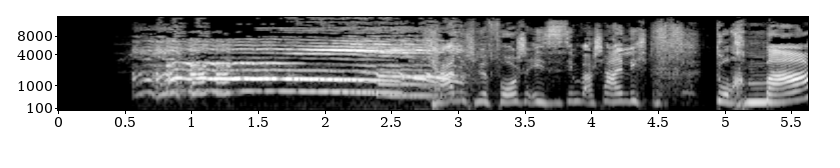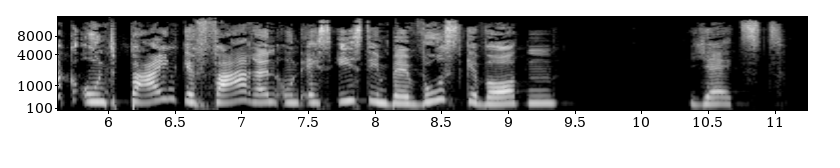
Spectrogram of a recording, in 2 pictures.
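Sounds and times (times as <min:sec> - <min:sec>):
rooster crowing: 0:00.5 - 0:03.0
speech: 0:03.2 - 0:09.4, 0:10.4 - 0:11.1.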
